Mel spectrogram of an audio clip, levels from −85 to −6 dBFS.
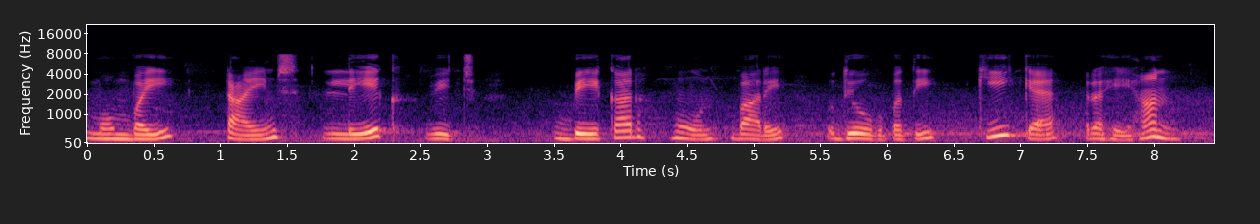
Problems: none marked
